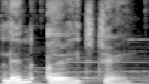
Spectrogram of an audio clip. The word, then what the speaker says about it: Linoge: A mysterious stranger named Andre Linoge, pronounced Lin-O-H-J, arrives carrying a silver wolf's head cane, marking the start of the island's descent into nightmare.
